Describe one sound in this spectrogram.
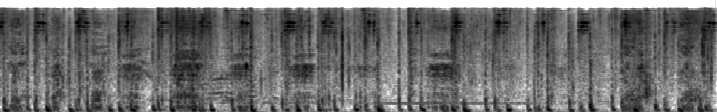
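A horse gallops with rhythmic hoofbeats on a dirt trail.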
